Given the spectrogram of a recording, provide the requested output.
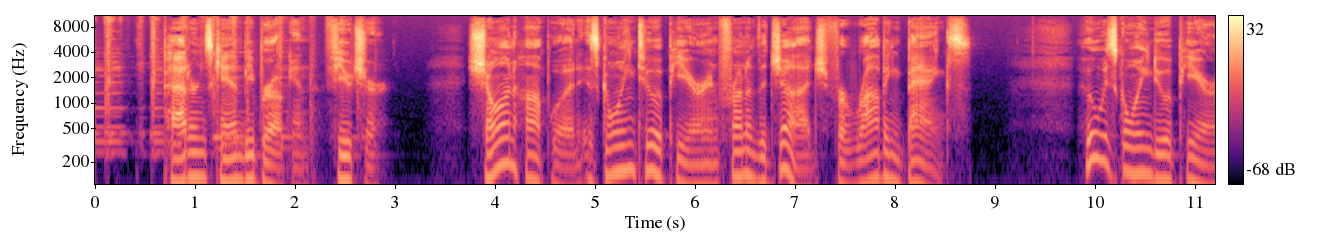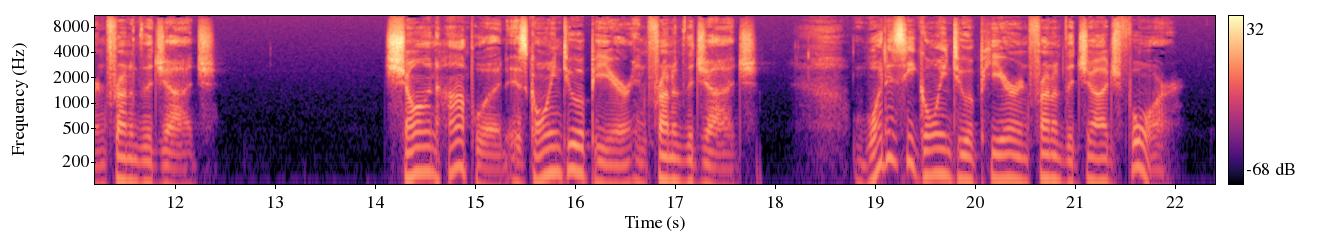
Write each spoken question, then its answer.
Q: Who is going to appear in front of the judge?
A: Sean Hopwood is going to appear in front of the judge.

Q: What is he going to appear in front of the judge for?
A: He is going to appear in front of the judge for robbing banks.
